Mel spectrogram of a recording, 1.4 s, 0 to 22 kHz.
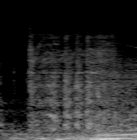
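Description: A 2013 Nissan X-Trail Xtremer automatic cranks and fires up, a short close starter whirr rising into the engine catching and settling, with no talking over it.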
